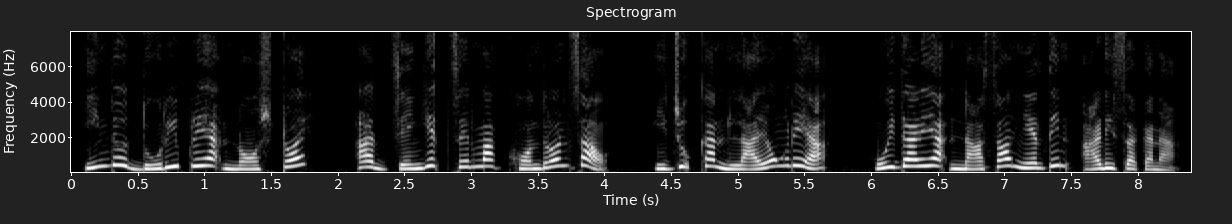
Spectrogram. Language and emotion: Santali, disgusted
